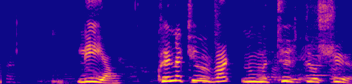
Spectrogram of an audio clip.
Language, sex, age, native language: Icelandic, male, 11, Icelandic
